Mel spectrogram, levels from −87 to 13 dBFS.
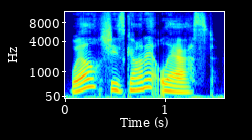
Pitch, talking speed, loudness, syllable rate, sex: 230 Hz, 190 wpm, -19 LUFS, 3.6 syllables/s, female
